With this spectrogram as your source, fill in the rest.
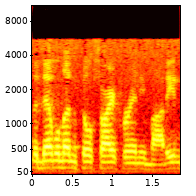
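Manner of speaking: ordinary talk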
